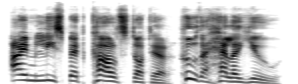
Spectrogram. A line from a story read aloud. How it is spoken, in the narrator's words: In the streets and witness stands of Stockholm, she could be heard to shout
